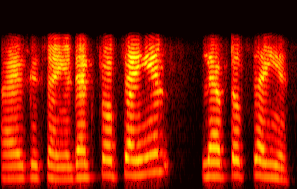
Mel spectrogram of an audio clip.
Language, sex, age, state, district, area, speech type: Urdu, female, 18-30, Delhi, East Delhi, urban, conversation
